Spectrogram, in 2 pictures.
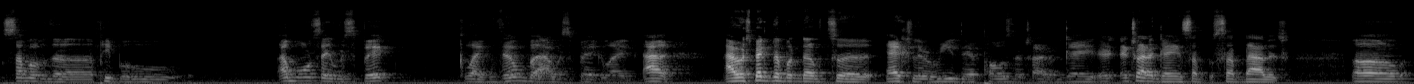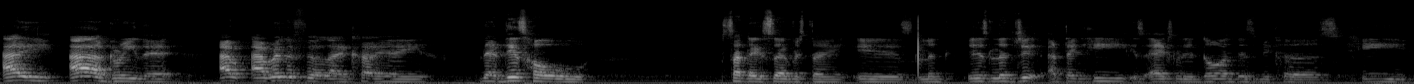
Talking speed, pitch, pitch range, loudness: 140 wpm, 125 Hz, 115-140 Hz, -35 LUFS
